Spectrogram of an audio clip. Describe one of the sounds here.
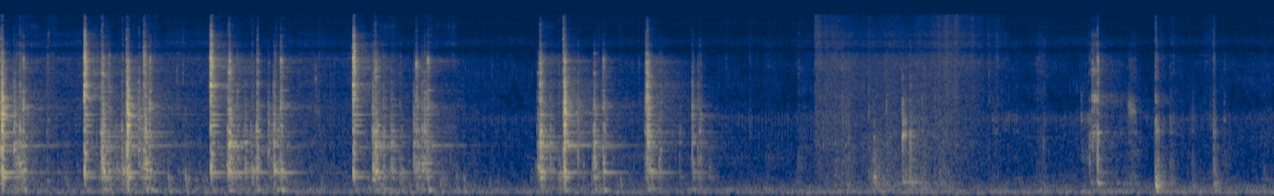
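A filling machine's lever clicks and clunks as it is worked.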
